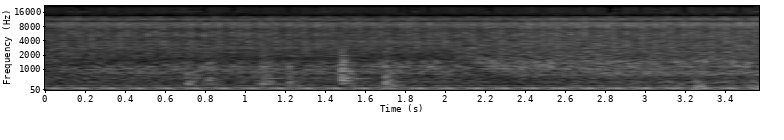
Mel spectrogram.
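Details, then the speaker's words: 2004 Subaru Impreza 2.5RS with an SRS stainless exhaust and new timing belt, recorded under the hood at operating temperature. Even low idle thrum pulsing about three and a half times a second, with the cooling fan cycling and whooshing. Normal warm idle with cooling fan cycling. "So it's been running, it's at temperature, but you can hear the fan cycling."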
